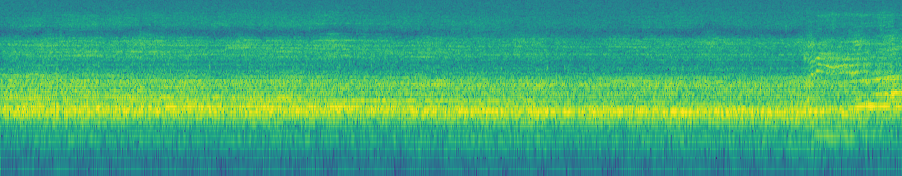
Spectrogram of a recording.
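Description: A man speaks loudly into a microphone in a large echoing hall.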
